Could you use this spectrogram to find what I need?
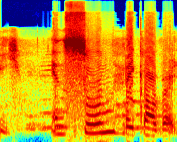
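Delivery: ordinary delivery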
